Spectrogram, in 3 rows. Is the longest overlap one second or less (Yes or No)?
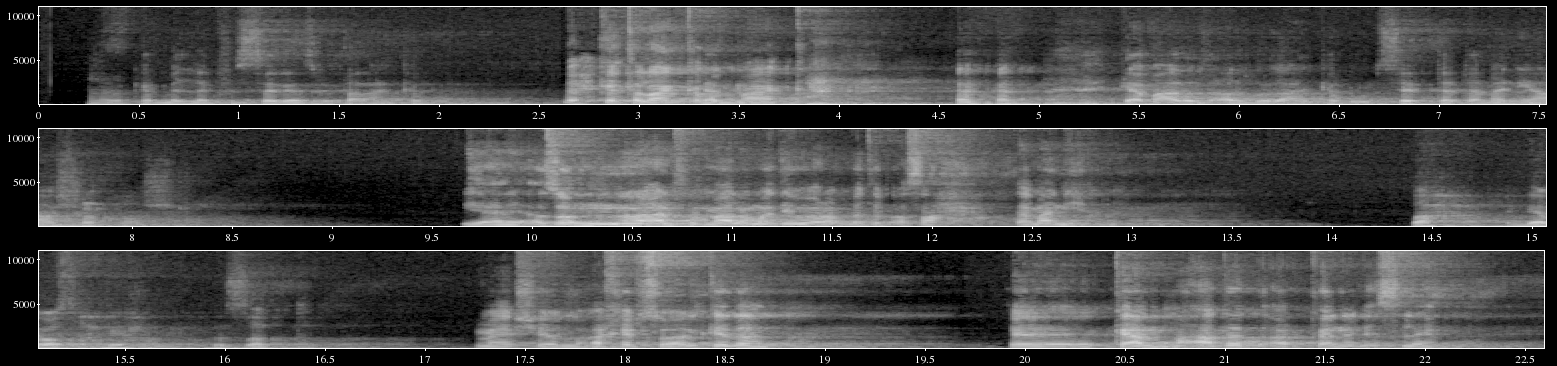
Yes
